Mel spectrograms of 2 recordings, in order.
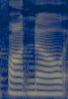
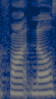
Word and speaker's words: Fontenot: Again, my name is Fontenot, and you can find me at Ms. Fontenot. So MSSARAHFONTENOT. The T is silent.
